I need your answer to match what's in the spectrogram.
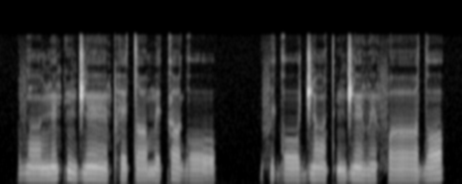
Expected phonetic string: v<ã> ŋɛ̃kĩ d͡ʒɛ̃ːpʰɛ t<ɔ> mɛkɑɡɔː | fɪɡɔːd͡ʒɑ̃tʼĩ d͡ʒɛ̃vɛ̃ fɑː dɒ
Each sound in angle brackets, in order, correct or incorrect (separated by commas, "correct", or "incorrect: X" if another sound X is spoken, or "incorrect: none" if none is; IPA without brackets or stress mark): incorrect: ɑ̃, incorrect: ɑ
